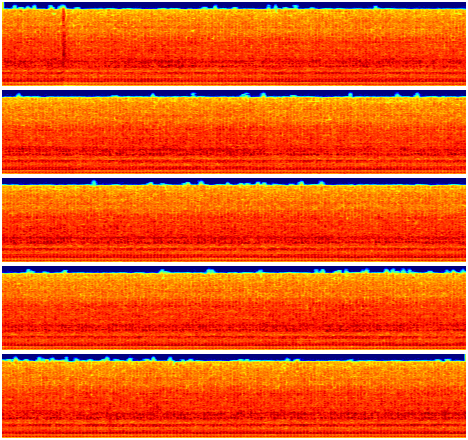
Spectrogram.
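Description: An air compressor hums steadily close by.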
